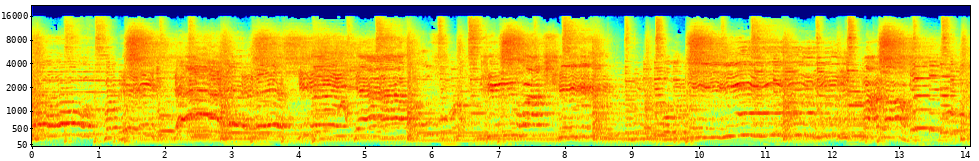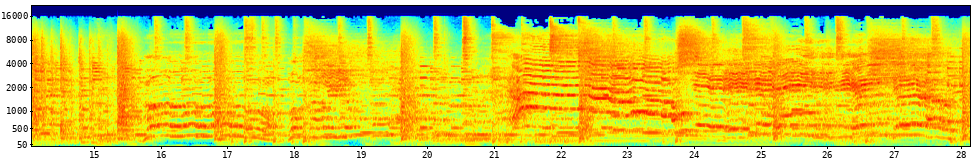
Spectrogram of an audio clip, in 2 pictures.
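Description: A man singing a gospel song live into a handheld microphone, over instrumental accompaniment with drums.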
